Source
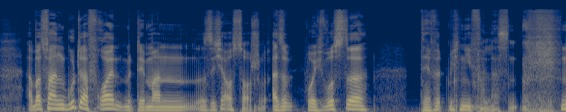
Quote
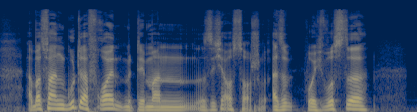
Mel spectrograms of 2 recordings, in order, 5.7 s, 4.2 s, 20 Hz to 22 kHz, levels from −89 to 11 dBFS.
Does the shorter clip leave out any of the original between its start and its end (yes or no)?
no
